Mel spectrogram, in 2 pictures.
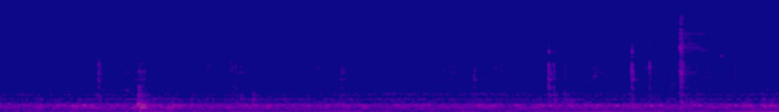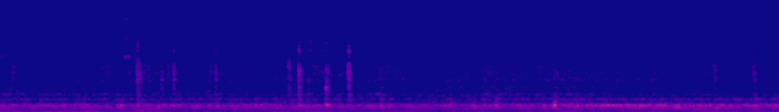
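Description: Inside a passenger train carriage pulling into a station: a steady low running hum, with scattered short clicks and creaks from the carriage.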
